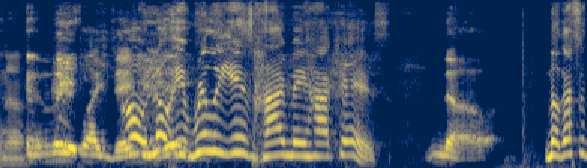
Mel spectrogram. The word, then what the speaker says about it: Jaime: no Jade there's no J in there's no J in Spanish hold on we got somebody who might be able to help us uh no that's that's that's Jamie Jakes bro how do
